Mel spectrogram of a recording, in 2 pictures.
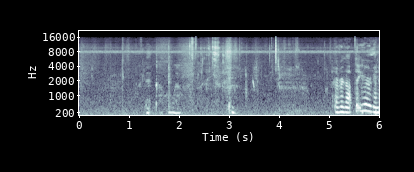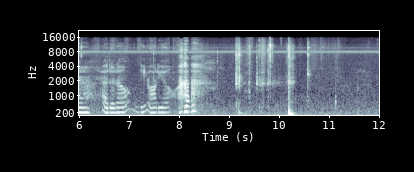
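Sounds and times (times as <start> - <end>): faint high-pitched whine: 0.0 - 12.0
soft hissy sounds: 0.0 - 12.0
whispering and murmuring: 1.2 - 2.7.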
